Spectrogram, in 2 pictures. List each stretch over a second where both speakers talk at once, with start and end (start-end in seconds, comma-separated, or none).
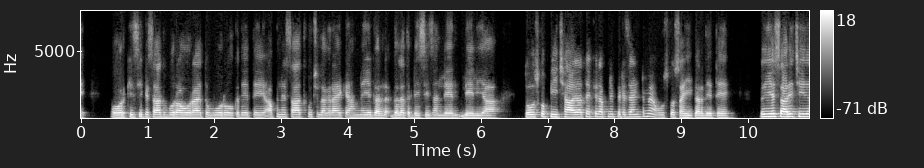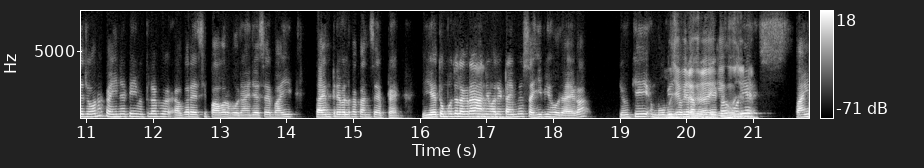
19.7-21.1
